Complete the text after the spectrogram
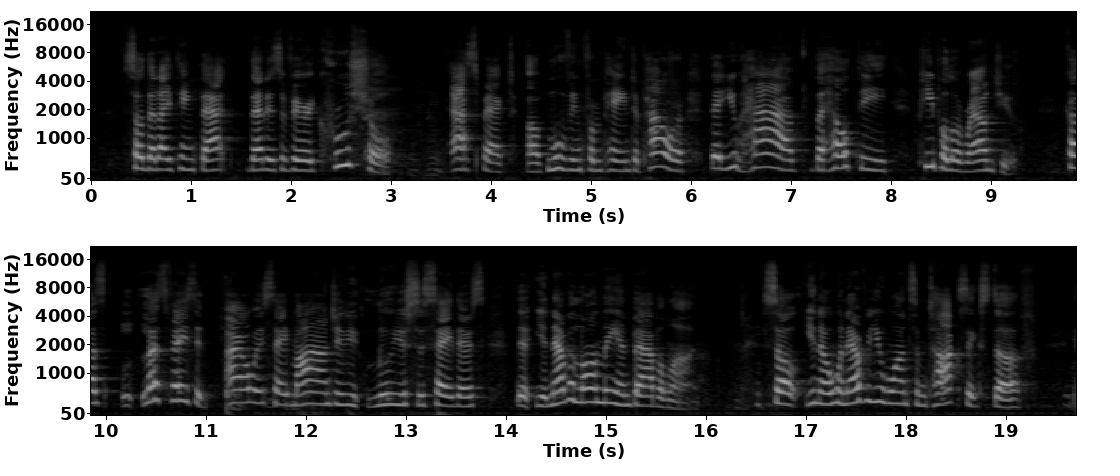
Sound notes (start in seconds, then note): none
